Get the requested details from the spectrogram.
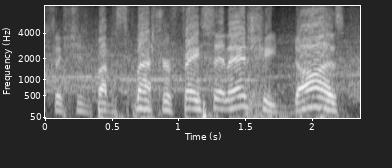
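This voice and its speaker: A man with a high voice calls a wrestling match move by move, often shouting over it. His voice is going hoarse. A loud crowd and game sounds fill the background. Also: lively intonation, background noise. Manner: fast play-by-play, often shouting. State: losing his voice. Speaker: play-by-play commentator. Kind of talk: video game wrestling commentary.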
